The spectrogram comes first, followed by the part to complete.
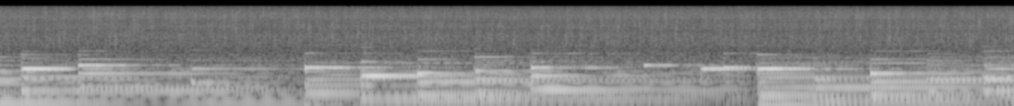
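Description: Slow, soft cello and piano music: struck piano notes that fade away over held low notes, with the harmony changing about three seconds in and again near eight seconds. A steady patter of rain runs underneath.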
